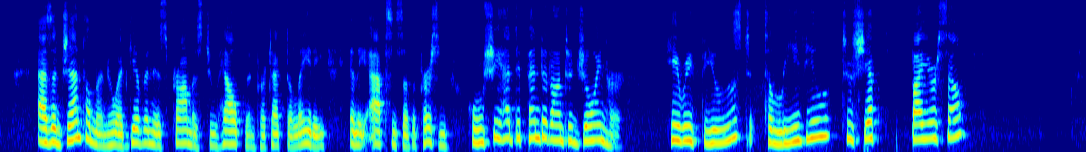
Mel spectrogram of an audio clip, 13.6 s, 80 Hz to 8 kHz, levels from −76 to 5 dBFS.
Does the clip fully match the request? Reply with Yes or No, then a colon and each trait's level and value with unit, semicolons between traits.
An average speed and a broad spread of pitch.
Yes: average, 165 wpm; wide, 6.0 semitones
